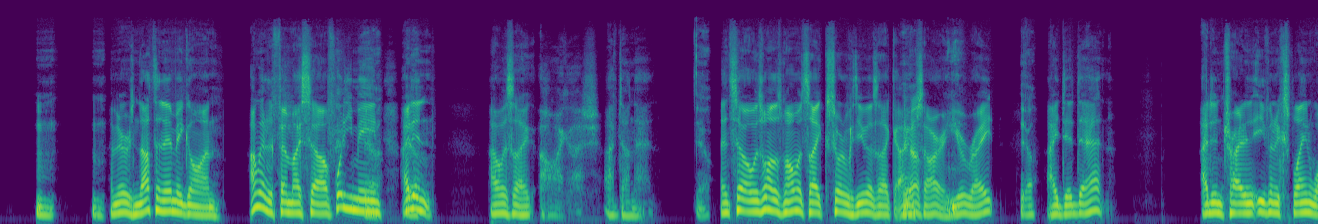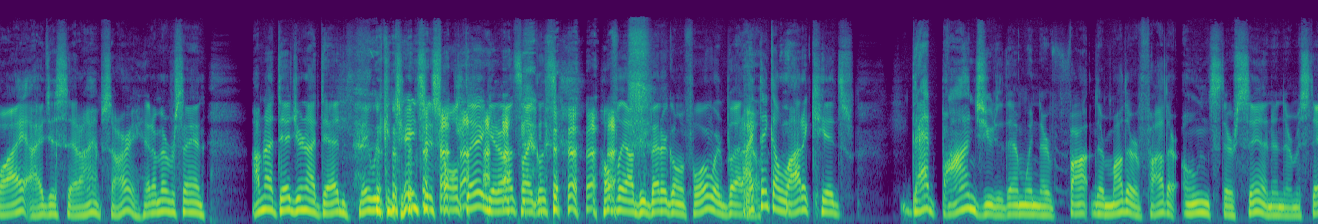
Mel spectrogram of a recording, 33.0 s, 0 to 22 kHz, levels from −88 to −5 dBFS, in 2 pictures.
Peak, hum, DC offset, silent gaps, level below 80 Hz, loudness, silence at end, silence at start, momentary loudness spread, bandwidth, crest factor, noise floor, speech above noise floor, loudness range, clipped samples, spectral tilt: -2 dBFS; none; under 0.1%; none; -54 dBFS; -19 LUFS; 0 s; 0.45 s; 14 LU; 16 kHz; 18 dB; -72 dBFS; 53 dB; 8 LU; under 0.1%; -5.5 dB/octave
